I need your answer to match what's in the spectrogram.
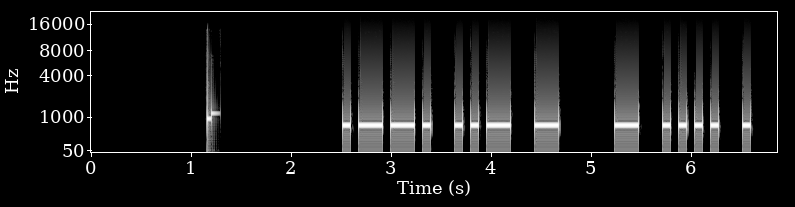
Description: Morse code, heard as a keyed tone, about 15 wpm, 700 Hz. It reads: PUT THE
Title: Sentences from Top 1200 Words 15wpm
